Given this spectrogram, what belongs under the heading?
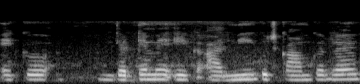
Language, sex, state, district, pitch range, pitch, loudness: Hindi, female, Chhattisgarh, Bilaspur, 215-230 Hz, 220 Hz, -18 LUFS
